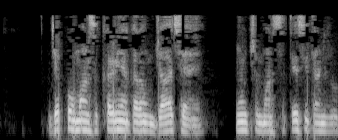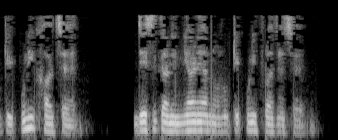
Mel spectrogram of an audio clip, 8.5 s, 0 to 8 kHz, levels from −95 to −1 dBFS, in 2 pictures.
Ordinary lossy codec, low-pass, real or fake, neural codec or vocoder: MP3, 24 kbps; 7.2 kHz; fake; vocoder, 44.1 kHz, 128 mel bands every 256 samples, BigVGAN v2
